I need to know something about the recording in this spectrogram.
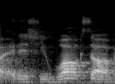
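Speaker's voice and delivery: ordinary delivery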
